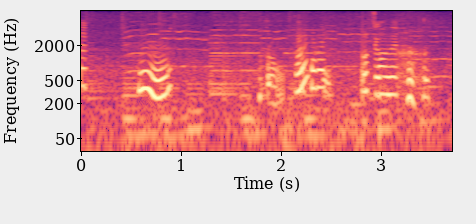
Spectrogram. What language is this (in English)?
Japanese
